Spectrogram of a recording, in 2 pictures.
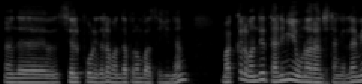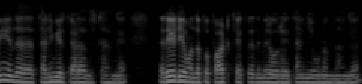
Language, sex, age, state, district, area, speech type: Tamil, male, 30-45, Tamil Nadu, Namakkal, rural, spontaneous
